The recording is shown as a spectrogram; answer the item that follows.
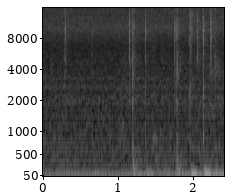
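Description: A few faint clicks and taps of a stylus on a tablet screen as letters are handwritten, over a low steady hum.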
